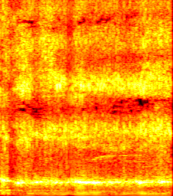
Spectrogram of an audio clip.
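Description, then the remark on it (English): A voice mimics snoring with one sustained, rattling, nasal drone lasting under two seconds, fairly loud, with no other talking. “You were snoring like there's no tomorrow.”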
